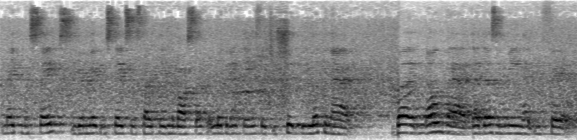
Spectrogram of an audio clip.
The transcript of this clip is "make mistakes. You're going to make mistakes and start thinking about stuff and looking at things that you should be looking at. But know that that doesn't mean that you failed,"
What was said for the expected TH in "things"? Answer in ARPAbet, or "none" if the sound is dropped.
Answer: TH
